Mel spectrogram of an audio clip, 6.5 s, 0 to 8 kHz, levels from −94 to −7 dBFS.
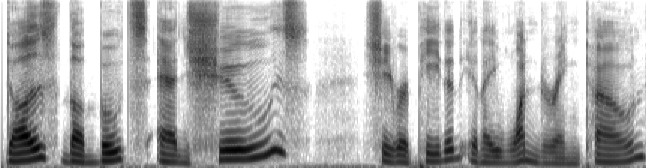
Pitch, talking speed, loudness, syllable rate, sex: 145 Hz, 100 wpm, -19 LUFS, 2.6 syllables/s, male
